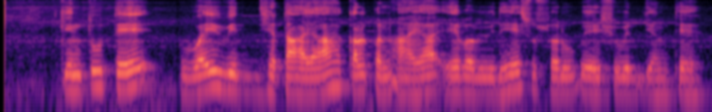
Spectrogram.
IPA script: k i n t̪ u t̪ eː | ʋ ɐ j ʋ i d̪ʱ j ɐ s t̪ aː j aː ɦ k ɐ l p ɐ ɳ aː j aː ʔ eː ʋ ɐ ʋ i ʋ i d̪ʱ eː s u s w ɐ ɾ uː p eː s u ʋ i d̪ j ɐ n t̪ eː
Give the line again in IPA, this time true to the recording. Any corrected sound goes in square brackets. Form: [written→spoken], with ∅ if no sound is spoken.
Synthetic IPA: k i n t̪ u t̪ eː | ʋ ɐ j ʋ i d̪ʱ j ɐ [s→∅] t̪ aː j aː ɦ k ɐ l p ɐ [ɳ→n] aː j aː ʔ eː ʋ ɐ ʋ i ʋ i d̪ʱ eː s u s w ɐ ɾ uː p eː [s→ʃ] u ʋ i d̪ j ɐ n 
